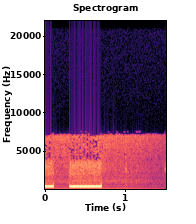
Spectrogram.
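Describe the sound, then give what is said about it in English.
Telephone tones as a number is redialed: a brief steady beep cut off at the start, then a longer steady tone at the same mid pitch, followed by faint line hiss. “I'm going to dial it again.”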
